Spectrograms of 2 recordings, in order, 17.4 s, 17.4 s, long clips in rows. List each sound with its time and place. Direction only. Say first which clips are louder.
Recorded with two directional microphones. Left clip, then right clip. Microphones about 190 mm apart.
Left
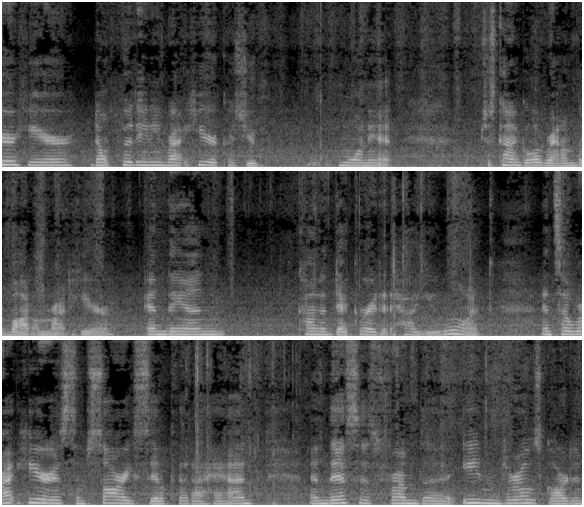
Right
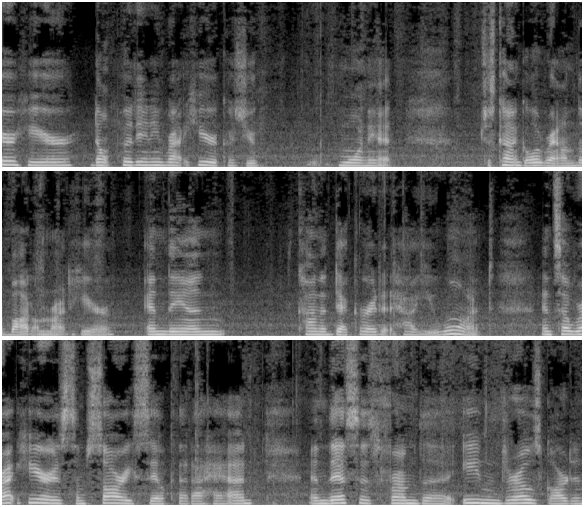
0.0 s speech: right 6 dB; 45° right (ahead or behind)
11.2 s speech: right 8 dB; 50° right (ahead or behind)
